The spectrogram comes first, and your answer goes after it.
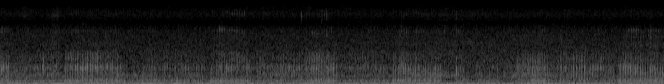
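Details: Purring Siberian forest cat kitten, four months old, during grooming: a long, unbroken low rumble steady for the whole stretch, with light licking rasps returning every one to two seconds.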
